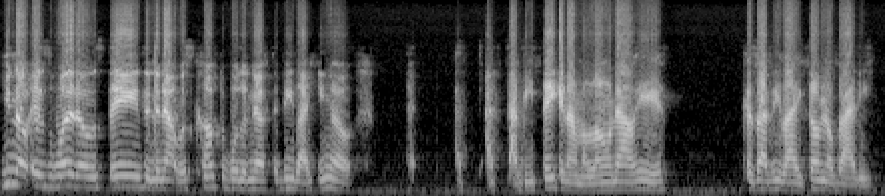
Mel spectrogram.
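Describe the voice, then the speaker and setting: A woman in casual chat, telling an animated story, acting out quotes and laughing often. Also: low voice, fairly quick, poor audio. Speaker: student.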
